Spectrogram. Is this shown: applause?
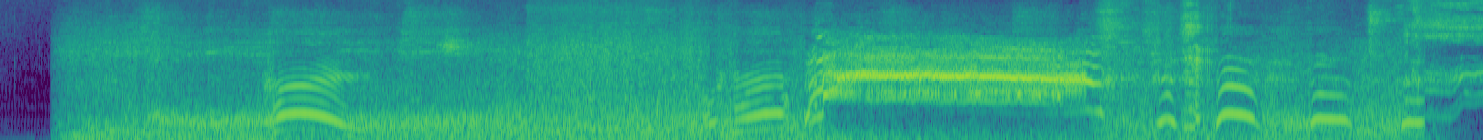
no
